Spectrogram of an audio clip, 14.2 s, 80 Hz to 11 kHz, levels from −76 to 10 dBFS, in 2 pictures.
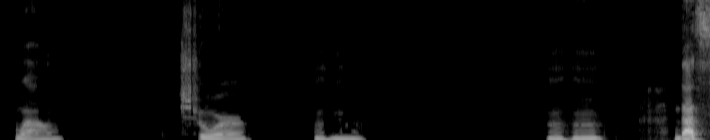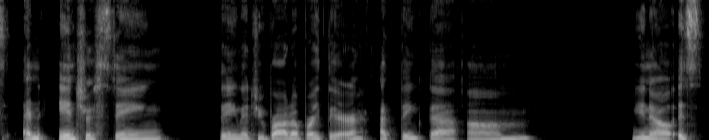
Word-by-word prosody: Wow. 140 -2 -4 1.2
Sure. 145 -2 -2 0.7
Mhm. 135 -1 -5 1.8
Mhm. 145 +2 -3 0.7
That's 200 +6 +5 0.2
an 150 -2 +4
interesting 150 -7 +3 0.5
thing 145 -2 +1
that 140 -1 -2
you 135 - -1
brought 130 -1 +4
up 125 0 +1
right 120 0 +1
there. 150 - -1
I 155 - +1
think 150 0 -3
that, 130 -5 -1
um, 130 +2 -3 1.0
you 165 0 +1
know, 135 -4 +4
it's, 160 0 +3
145 Hz, 90 wpm, -27 LUFS, 135-150 Hz, 1.8 s, That's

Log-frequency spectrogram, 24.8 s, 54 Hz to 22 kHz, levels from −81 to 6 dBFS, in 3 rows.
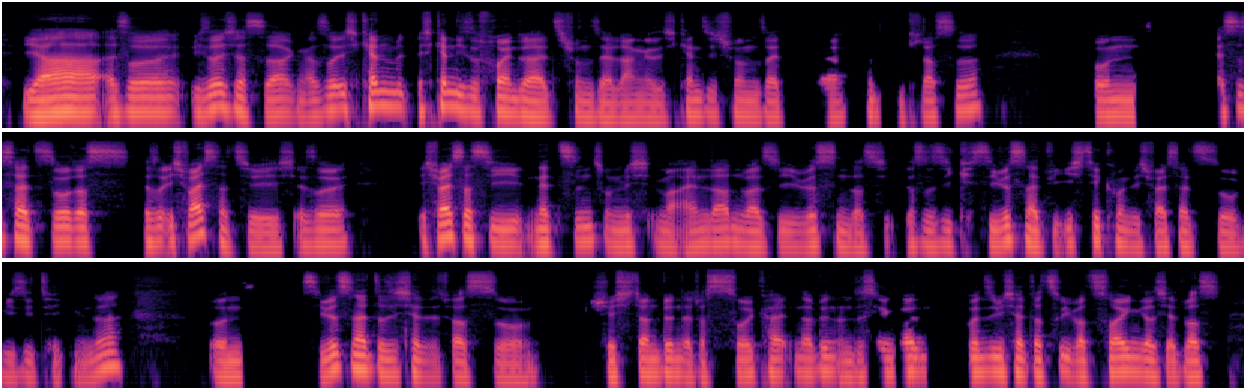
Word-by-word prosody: Ja, 115 +3 +8
also, 120 +1 +2
wie 115 - -5
soll 140 +4 +5
ich 140 - -1
das 120 -5 0
sagen? 110 -2 -1
Also, 100 +7 -1
ich 135 0 +1
kenne 155 -1 +3
ich 120 - -5
kenne 155 -1 +5
diese 125 -4 +1
Freunde 110 -3 +3
halt 95 -1 +1
schon 95 -2 -5
sehr 90 -2 -2
lange. 90 0 -3
Also, 85 - -4
ich 85 - -11
kenne 105 -1 -3
sie 105 -2 -6
schon 100 -1 -5
seit 95 -2 -3 0.3
der 90 +1 -4
5. 100 -4 -10
Klasse. 125 - -3 0.7
Und 105 0 0 0.5
es 110 +5 -3
ist 135 0 -3
halt 125 -3 +7
so, 120 0 +2
dass 115 -1 0
also, 115 +2 0
ich 125 +2 -2
weiß 155 +1 +6
natürlich 90 -3 -3
also, 105 0 0 0.5
ich - - -5
weiß, 145 +1 +9
dass 125 -2 +4
sie 110 -1 -1
nett 110 -1 0
sind 120 +1 -2
und 105 -2 -3
mich 100 0 -3
immer 95 -3 -4
einladen, 110 +2 -1
weil 100 -2 +1
sie 95 0 -5
wissen, 100 -1 -2
dass 85 -1 -6
also 105 -1 -5
sie 100 0 -5
sie 105 0 -3
wissen 130 0 +1
halt, 100 -1 +1
wie - - -8
ich 115 - -3
ticke 125 -1 -3
und 100 - -3
ich 90 - -7
weiß 95 0 -1
halt 95 -2 -2
so, 90 -1 -5
wie 95 - -7
sie 95 -3 -7
ticken, 90 - -10
ne? 145 +6 0 0.5
Und 95 0 -1 0.4
sie 100 - -2
wissen 140 +2 +3
halt, 125 -2 +4
dass 110 -1 +1
ich 105 - -2
halt 100 -3 0
etwas 95 -1 -2
so 85 0 -4 0.4
schüchtern 105 +2 0
bin, 110 -1 +2
etwas 85 -3 -2
zurückhaltender 110 +1 -1
bin 120 -2 -1
und 95 -1 -3
deswegen 110 +3 -4
wollen 120 0 +2 0.3
wollen 115 0 +2
sie 120 - +1
mich 115 0 0
halt 110 -1 +2
dazu 105 +4 0
überzeugen, 115 +2 +2
dass 100 -3 +2
ich 100 - +1
etwas 95 0 -1
105 Hz, 230 wpm, -25 LUFS, 95-120 Hz, 0.7 s, weiß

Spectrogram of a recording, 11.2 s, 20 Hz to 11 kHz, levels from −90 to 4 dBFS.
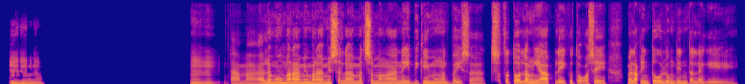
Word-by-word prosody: Mhm. 130 -3 -6 2.2
Mm, 120 -3 -7 0.2
tama. 110 +1 -4
alam 200 +9 +1
mo 245 +2 0
maraming 220 -2 +3
maraming 205 -1 +1
salamat 180 -2 +4
sa 180 - +8
mga 165 -1 -2
naibigay 150 -1 -2
mong 140 -3 -3
advice, 130 0 -1
ah, 115 -1 -9
sa 175 - +2
totoo 195 +2 0
lang 205 -1 +3
i-apply 165 -3 +2
ko 150 - -10
to 135 -5 -4
kasi 155 +8 +1 0.3
malaking 165 +2 0
tulong 160 -2 0
din 150 0 -4
talaga 135 -3 -5
eh. 110 -4 -9
155 Hz, 140 wpm, -24 LUFS, 130-180 Hz, 2.2 s, sa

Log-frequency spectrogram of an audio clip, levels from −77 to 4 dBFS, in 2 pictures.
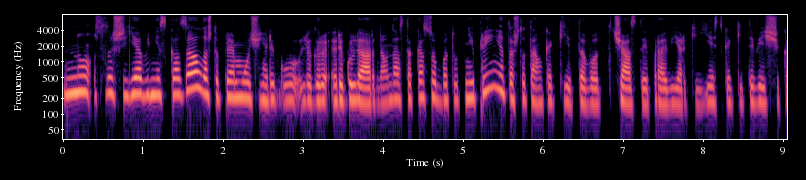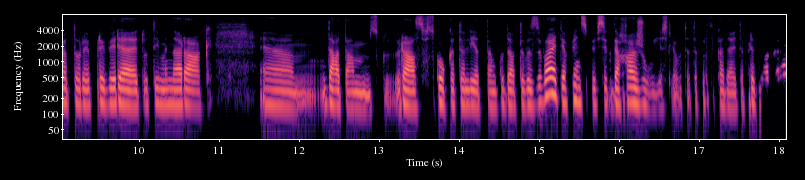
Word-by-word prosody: Ну, 255 +2 +5
слушай, 230 0 -1
я 250 0 +8
бы 230 - -2
не 235 0 +3
сказала, 245 +5 +6
что 215 -1 -2
прям 210 +1 +2
очень 190 -3 0
регу 185 -2 -3
легуре 180 0 0
регулярно. 175 -2 +3
У - - -4
нас 195 0 -1
так 190 +2 -5
особо 195 -3 -1
тут 185 +1 -10
не 200 0 +3
принято, 265 - 0
что 195 - -4
там 175 -3 -3
какие-то 170 -1 -4
вот 155 -1 -2
частые 155 -3 +2
проверки. 155 -2 -3
Есть 165 +2 -6
какие 165 0 -9
то 170 - -4
вещи, 165 -1 -2
которые 155 -2 -4
проверяют 155 -3 +2
вот 150 +2 -11
именно 150 -1 +1
рак. 140 -3 +1 0.6
Э, 145 -3 -3 0.3
да, 155 - +2
там 130 -3 -4
ск - - -12
раз 140 -3 +3
в - - -8
сколько-то 150 -1 -2
лет, 145 -2 -2
там 140 -1 -6
куда-то 145 0 -4
вызывает. 170 - +4
Я 170 - +2
в - - -27
принципе 165 -4 -3
всегда 155 +1 0
хожу, 155 -3 -1
если 135 +2 -11
вот - - -16
это - - -14
пр - - -16
когда 135 -3 -6
это 135 +2 -11
предлагается. 160 - -8
165 Hz, 190 wpm, -22 LUFS, 150-195 Hz, 0.6 s, я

